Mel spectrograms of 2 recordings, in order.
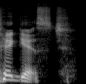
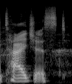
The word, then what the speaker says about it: Tigest: how to pronounce things and that's why I pronounced her name okay tigest because that's how she said it is she said it okay tigest and my instinct was to say tigist but it's tiest okay kadan is how you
